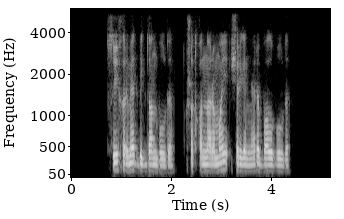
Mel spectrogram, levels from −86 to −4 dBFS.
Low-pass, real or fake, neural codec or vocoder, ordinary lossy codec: 5.4 kHz; real; none; AAC, 48 kbps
